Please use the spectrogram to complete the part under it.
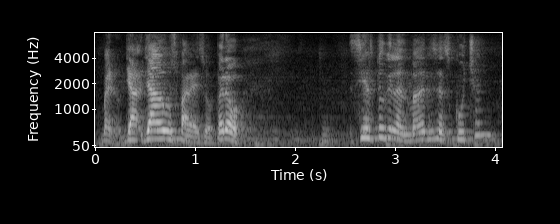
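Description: Lively, high-voiced preacher. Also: male voice, normal speed. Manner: animated, jokey preaching with sudden outbursts and laughter; talks to the congregation with tag questions. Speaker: pastor. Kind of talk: Mother's Day sermon.

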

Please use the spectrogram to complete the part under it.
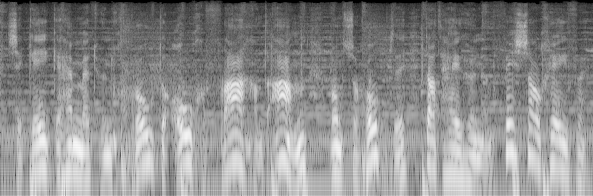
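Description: A man from the Netherlands reading a fairy tale aloud in an expressive, measured storytelling manner. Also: mid-range voice, music in the background.

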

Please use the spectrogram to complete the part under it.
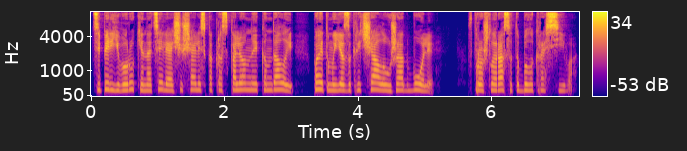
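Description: Female audiobook reader, fairly high voice. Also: little pitch movement, fast talker, a little mellow, no echo, clean studio sound. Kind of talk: first-person audiobook narration.

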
